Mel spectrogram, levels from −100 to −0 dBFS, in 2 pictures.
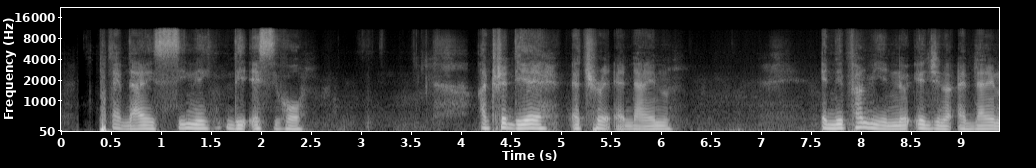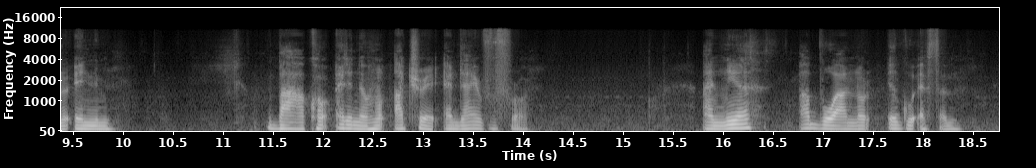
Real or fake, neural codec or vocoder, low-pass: fake; codec, 16 kHz in and 24 kHz out, 0.6 kbps, FocalCodec, streaming, 4096 codes; 10.8 kHz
